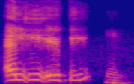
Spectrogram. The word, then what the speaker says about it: Leap: So, Leap Castle, it's written as Leap, L-E-A-P, but the Irish pronunciation is Leap.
